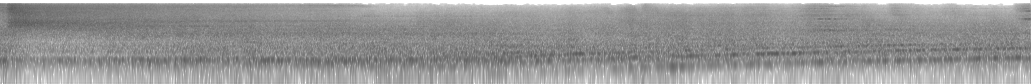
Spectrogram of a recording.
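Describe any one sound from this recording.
Train wheels rumble and clatter on the rails.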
